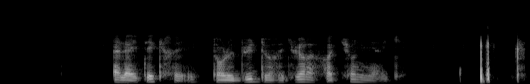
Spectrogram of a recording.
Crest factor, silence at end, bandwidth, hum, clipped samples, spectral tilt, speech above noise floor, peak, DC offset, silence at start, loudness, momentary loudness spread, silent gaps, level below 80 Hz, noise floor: 30 dB; 0.05 s; 9.2 kHz; none; under 0.1%; -7.5 dB/octave; 40 dB; -4 dBFS; under 0.1%; 1.15 s; -32 LUFS; 11 LU; none; -80 dBFS; -72 dBFS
